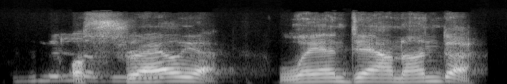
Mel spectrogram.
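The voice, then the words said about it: Put-on Australian accent. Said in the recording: “The accent's so good. Oh my God. ... that's a really good accent.”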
